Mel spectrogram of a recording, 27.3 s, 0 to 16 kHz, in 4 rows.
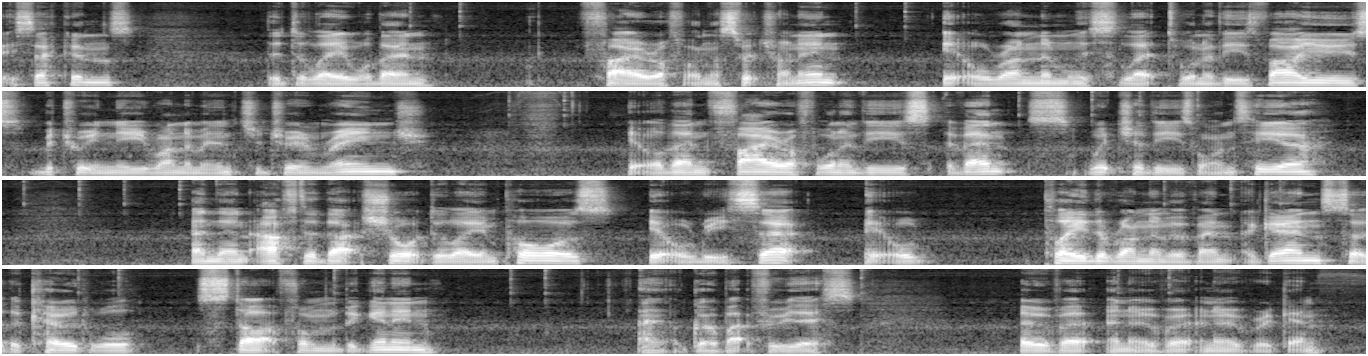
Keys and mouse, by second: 2.1 right click.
